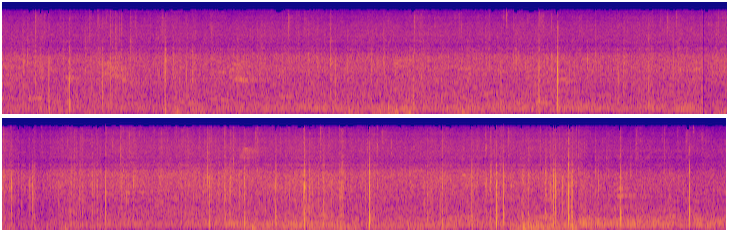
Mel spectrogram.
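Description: Steady rain with irregular sharp taps of drops striking a nearby hard surface. The loudest taps come about two seconds in and in a cluster near the end.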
